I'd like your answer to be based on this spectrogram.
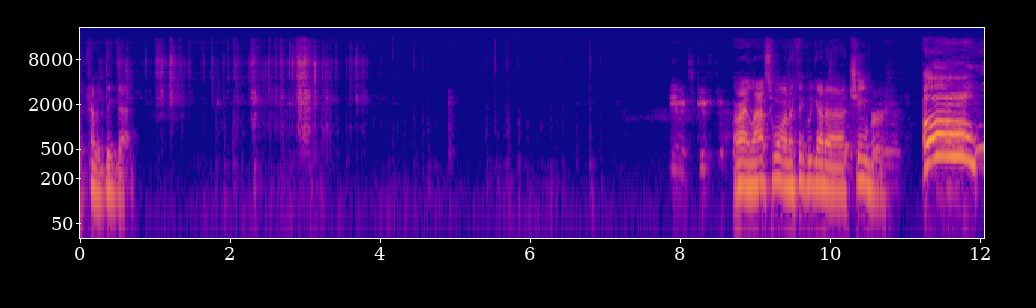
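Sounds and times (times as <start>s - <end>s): cards clicking and rustling: 0.0s - 6.9s
foil pack crinkling and tearing: 0.8s - 3.9s.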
